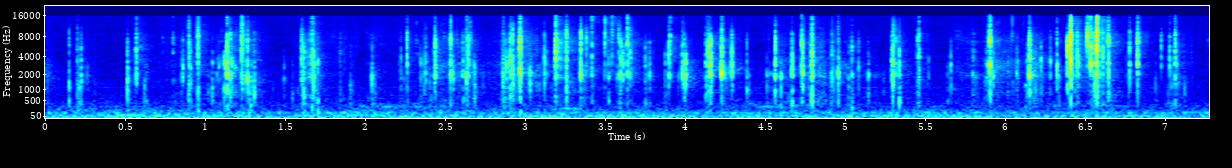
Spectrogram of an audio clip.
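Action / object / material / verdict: scrape / thin clear plastic blister package / plastic / none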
